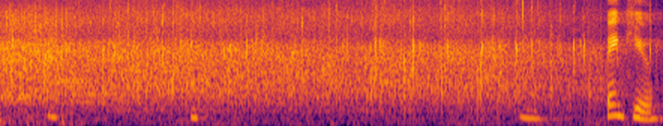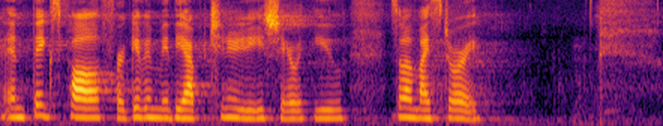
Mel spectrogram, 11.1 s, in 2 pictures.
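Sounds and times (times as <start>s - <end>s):
audience clapping welcoming a woman speaker: 0.0s - 5.8s
speech: 5.1s - 9.7s.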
